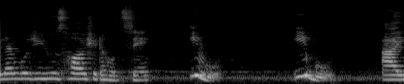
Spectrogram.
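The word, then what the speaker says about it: ibu: যেখানে যেখানে আমরা আই দেখবো মালয় ল্যাঙ্গুয়েজে, সেখানে সেখানে আমরা ই ই ই, ফিট, ই ই ই উচ্চারণ করবো, ওকে? সো বেসিক্যালি আই এর উচ্চারণটা তাহলে হবে ই ই ই, ওকে?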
